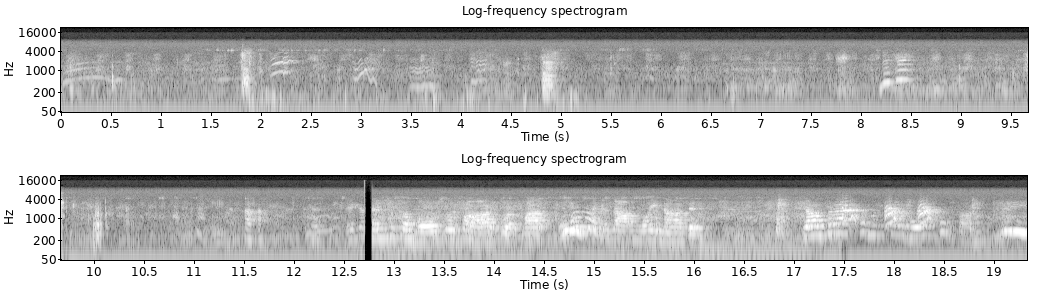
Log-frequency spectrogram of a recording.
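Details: Pomeranians, several toy poms, happily greeting their owner on her return from vacation; quiet whimpers and yips at first, then a dense run of high, wavering excited whines with a person talking.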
